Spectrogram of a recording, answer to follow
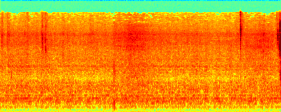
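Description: Faint, steady room-tone hiss with a couple of faint ticks, as hands quietly pass a beading needle and thread through seed beads.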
